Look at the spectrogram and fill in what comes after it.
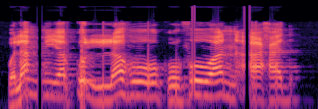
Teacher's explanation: یہ نون جو ہے، یہ نون صرف لکھنے میں آئے گی لیکن پڑھنے میں نہیں آئے گی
